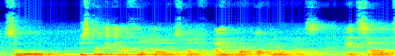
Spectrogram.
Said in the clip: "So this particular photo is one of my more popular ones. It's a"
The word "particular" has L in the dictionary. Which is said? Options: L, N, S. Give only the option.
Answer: N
